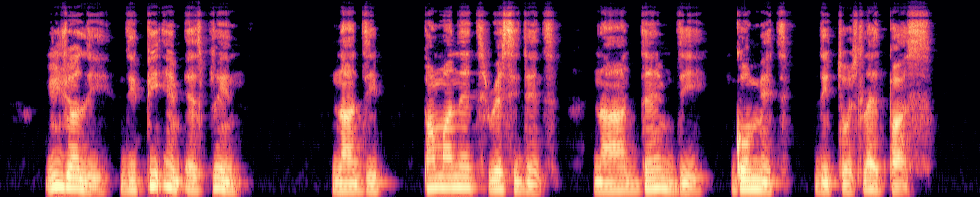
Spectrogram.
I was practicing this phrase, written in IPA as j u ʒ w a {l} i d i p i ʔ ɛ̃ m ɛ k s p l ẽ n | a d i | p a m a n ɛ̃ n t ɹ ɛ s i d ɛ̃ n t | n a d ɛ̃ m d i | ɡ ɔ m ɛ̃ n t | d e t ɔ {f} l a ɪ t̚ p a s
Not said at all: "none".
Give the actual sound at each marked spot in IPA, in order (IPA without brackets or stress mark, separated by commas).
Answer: l, s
